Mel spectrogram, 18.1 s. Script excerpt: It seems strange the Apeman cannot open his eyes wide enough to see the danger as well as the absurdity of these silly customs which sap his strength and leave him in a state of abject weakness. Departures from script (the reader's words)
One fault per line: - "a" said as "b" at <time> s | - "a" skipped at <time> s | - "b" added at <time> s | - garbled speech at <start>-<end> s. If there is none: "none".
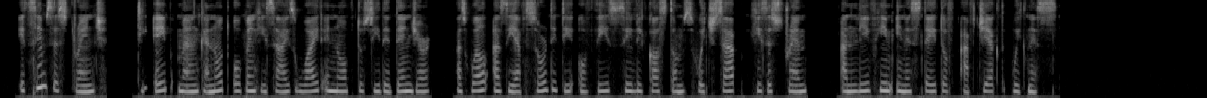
none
